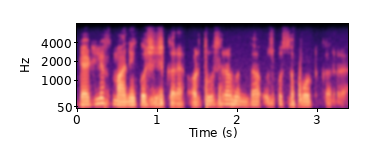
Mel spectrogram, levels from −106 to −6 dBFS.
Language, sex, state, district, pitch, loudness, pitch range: Hindi, male, Chandigarh, Chandigarh, 130 Hz, -20 LUFS, 120-145 Hz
